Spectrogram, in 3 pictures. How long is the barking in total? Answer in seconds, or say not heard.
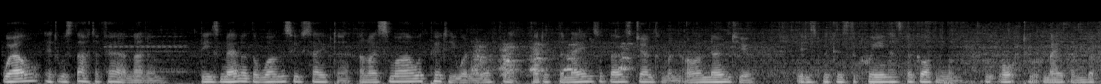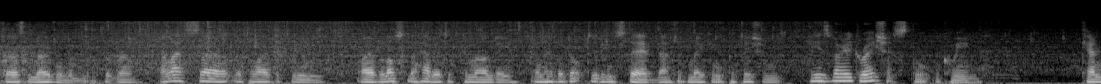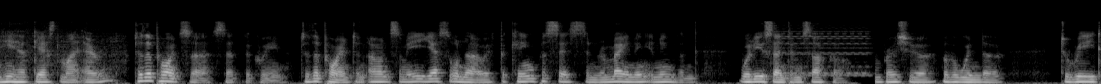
2 s.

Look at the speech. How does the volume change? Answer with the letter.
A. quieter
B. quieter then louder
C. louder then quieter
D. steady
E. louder
D.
